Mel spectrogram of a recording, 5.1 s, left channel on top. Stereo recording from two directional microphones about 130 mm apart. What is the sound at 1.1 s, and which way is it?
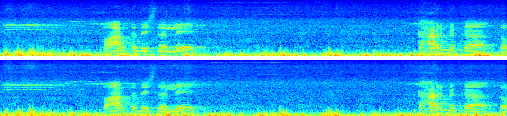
Speech, 20° right (ahead or behind).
